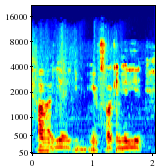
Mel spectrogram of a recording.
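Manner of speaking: very quiet, limp, half-hearted jeering tone. Retelling another guy's taunt in class, imitating a half-hearted taunt. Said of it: "giving real half-assed attempts at it".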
